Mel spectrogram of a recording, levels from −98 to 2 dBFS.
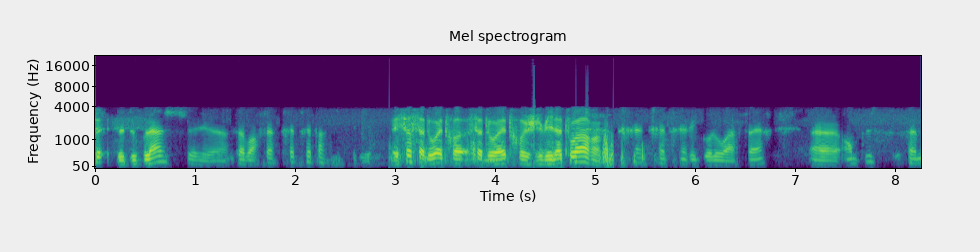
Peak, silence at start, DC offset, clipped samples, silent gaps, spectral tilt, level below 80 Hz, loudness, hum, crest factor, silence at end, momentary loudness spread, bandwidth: -2 dBFS; 0 s; under 0.1%; under 0.1%; none; -8 dB/octave; -60 dBFS; -18 LUFS; none; 18 dB; 0 s; 18 LU; 4.1 kHz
